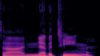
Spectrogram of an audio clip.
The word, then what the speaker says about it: Nevatim: Iranian propagandists have also alleged that Nevatim, is that how you pronounce that, Matt?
